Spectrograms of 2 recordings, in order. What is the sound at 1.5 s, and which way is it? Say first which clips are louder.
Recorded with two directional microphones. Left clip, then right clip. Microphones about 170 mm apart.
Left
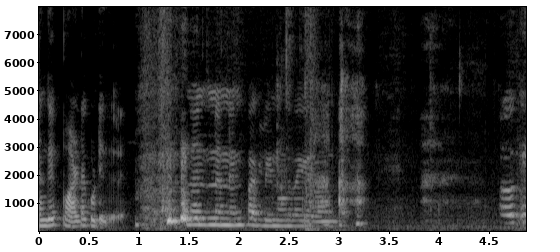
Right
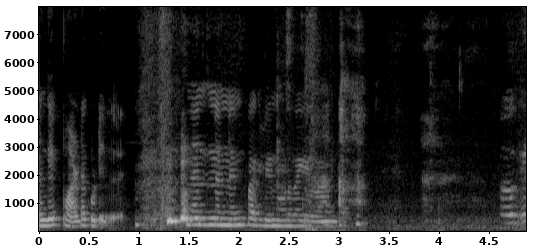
A woman's voice: right 1 dB; 10° right (ahead or behind).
